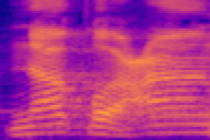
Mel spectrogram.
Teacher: نون قاف زبر نق، عین دو زبر عن، عین پر اخفا کریں، عین کو گلے سے نکالیں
